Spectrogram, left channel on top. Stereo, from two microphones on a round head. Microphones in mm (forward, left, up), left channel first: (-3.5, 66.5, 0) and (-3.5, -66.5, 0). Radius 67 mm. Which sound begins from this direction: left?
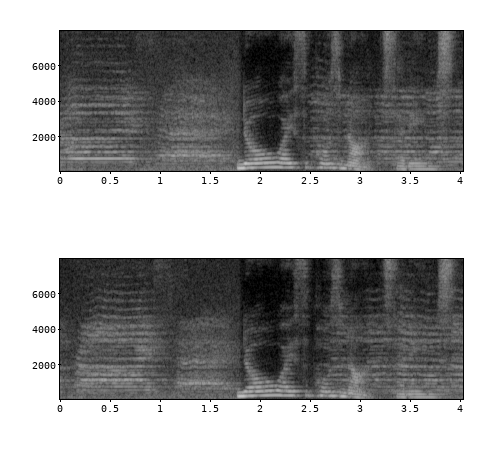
A woman speaking, at 1.8 s.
